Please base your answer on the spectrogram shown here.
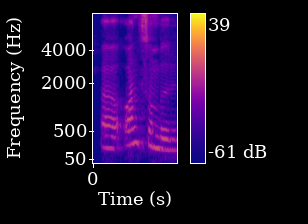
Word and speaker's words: ensemble: Okay, and ensemble, it's here ensemble. That's how we pronounce it.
